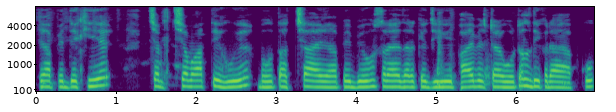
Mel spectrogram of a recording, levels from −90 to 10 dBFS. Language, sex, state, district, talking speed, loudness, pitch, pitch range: Hindi, male, Bihar, Begusarai, 190 wpm, -13 LUFS, 205 Hz, 200-220 Hz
